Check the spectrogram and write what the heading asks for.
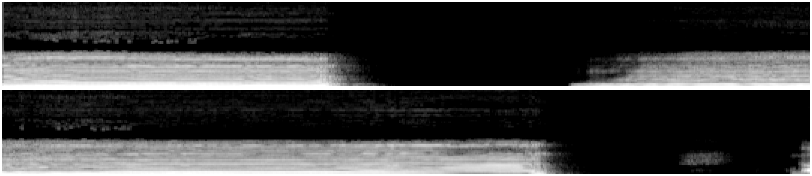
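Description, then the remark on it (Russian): As a voice exercise, a person hums an "u" twice with a closed mouth, lips shut and teeth apart. The long, loud, steady low tones imitate a cow or bull mooing. The first lasts under two seconds and the second about four, with a short pause between. “должно быть похоже на корову. Как будто корова мычит или бык.”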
